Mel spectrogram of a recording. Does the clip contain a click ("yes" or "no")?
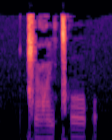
yes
